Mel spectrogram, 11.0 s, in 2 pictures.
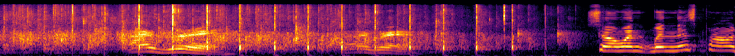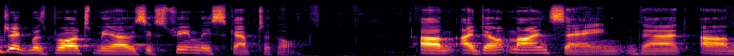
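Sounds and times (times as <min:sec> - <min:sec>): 
audience applause: 0:00.0 - 0:04.4
speech: 0:01.1 - 0:01.8, 0:02.7 - 0:03.2, 0:04.5 - 0:07.9, 0:08.6 - 0:11.0.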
